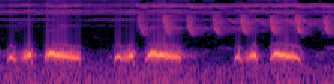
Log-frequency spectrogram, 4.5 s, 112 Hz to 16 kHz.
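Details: Spotted dove calling in Malaysia during decoy bird trapping, 11 August 2020; three steady phrases of two brief coos followed by a drawn-out, wavering coo, over a rapid series of high, thin, downward-sweeping chirps.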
